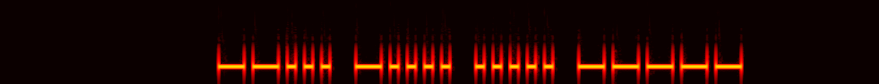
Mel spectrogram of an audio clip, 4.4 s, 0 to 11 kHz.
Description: Morse code, heard as a keyed tone, about 28 wpm, 700 Hz. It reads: 7650
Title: Numbers - 4-Digit 28wpm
